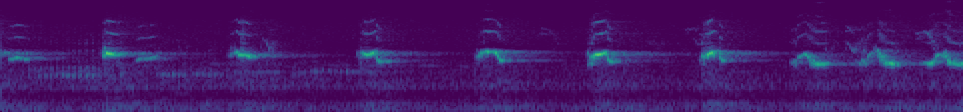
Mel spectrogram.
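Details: Northern mockingbird repeating one sharp, slurred chirp roughly every half second, eight or nine times in a row, the last few coming closer together, against a quiet background.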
